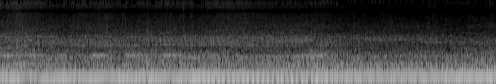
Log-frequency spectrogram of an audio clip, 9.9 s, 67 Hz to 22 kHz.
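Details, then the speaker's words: Mercury outboard test run: deep steady drone at light throttle, no stumbling or surging; runs smoothly. "back at it again maybe uh 30 seconds into it going let it run for a little while see if I can't get it to uh do the same thing again"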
